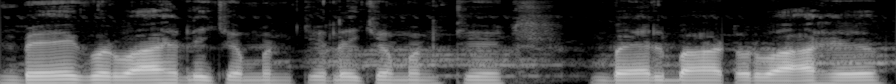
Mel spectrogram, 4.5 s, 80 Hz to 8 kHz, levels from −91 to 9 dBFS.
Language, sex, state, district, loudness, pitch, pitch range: Chhattisgarhi, male, Chhattisgarh, Bastar, -18 LUFS, 115 Hz, 115-120 Hz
